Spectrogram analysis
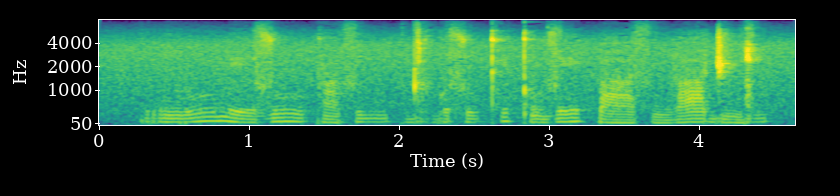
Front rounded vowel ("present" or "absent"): absent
